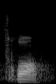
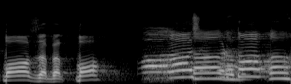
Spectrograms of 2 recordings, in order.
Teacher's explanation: موٹا بھی ہو گیا ہونٹ گول بھی نہیں ہوئے اور تھک کی آواز بھی نہیں ہے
